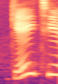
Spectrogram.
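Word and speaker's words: gate: 단어 발음이 어떻게 되죠 먼저는 기소리 혹은 지소리 가 난다고 말씀드렸죠 여기서는 기억 소리로 쓰였고 모음이 a e 두 개가 있습니다 그런데 끝에 모음이 2예요 그러니까 첫 번째 모음은 장 모음으로 소리가 나죠 a 소리가납니다 그리고는 티 소리 트 소리가 나고이는 소리가 나지 않아요 그래서이 단어는 발음이 게입니다 게이트의 의미가 뭘까요게 는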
